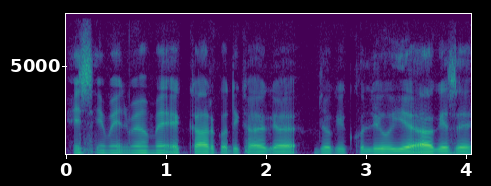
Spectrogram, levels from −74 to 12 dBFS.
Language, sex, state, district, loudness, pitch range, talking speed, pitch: Hindi, female, Bihar, East Champaran, -20 LUFS, 110-115 Hz, 250 wpm, 115 Hz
